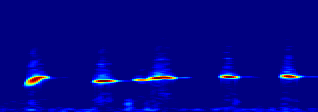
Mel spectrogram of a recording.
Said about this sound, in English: Why does it make you feel better to whistle? Why is that? I don't know. You're making your own music. Whistling a favorite tune. It's like when a person whistles, it's a happy.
